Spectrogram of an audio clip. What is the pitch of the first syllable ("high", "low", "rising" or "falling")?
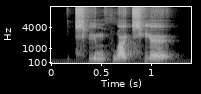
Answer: falling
